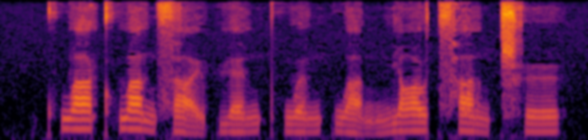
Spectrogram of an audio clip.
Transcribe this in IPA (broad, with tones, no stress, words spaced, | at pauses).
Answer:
kʰwä˥kʰwa˥˩nsa̰˨˩ɪ̯ pɥɛ˧˥npʰwə˧˥npwa̰˨˩n n̪jɑ˥ʊ̯t͡sʰa˥˩nʈ͡ʂʰɻ̩˥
